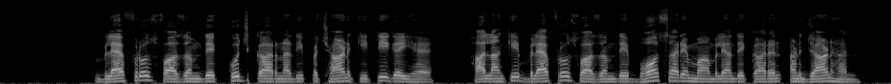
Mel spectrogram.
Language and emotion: Punjabi, neutral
